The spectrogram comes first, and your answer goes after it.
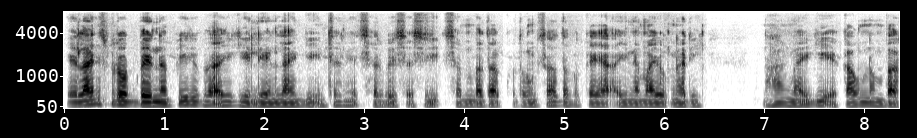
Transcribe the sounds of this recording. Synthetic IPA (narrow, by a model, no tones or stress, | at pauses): elajnsbɾɔd̚benːɐpiɾibɐɐjɡilenlajnɡiḭntɐɾnḛt̚sɐɾbisɐ̰sḭsɐmbɐdɐkʰud̪ɔŋza̰dɐbɐkɐjaʔɐ̰jnɐmajɔk̚nɐɾi | naɦaŋnaɐ̰jɡiḛkawntːɐmbɐ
